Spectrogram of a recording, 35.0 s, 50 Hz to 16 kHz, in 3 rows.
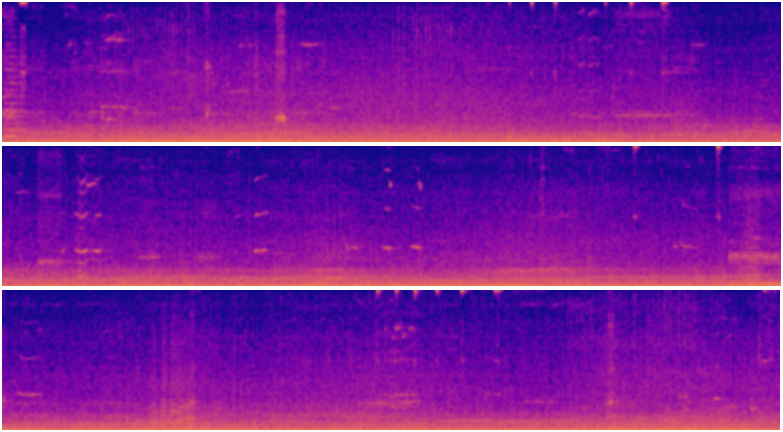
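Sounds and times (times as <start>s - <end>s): road noise: 13.1s - 35.0s.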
